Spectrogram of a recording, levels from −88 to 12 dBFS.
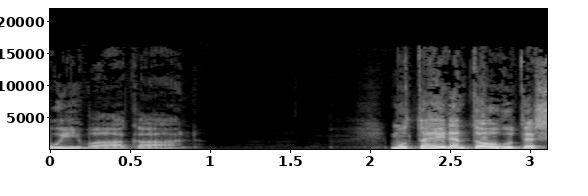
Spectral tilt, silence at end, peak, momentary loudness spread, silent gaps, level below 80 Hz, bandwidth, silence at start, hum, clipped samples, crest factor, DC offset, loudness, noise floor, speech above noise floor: -6 dB/octave; 0 s; 0 dBFS; 15 LU; none; -44 dBFS; 16 kHz; 0 s; 50 Hz at -50 dBFS; under 0.1%; 14 dB; under 0.1%; -12 LUFS; -74 dBFS; 62 dB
